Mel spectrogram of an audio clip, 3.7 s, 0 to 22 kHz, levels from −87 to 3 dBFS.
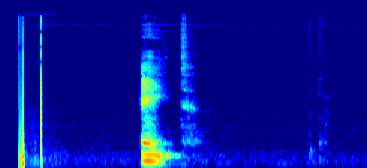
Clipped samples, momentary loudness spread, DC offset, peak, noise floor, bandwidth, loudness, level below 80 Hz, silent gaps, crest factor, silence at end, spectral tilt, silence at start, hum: under 0.1%; 22 LU; under 0.1%; -4 dBFS; -74 dBFS; 16.5 kHz; -28 LUFS; -52 dBFS; none; 30 dB; 1.8 s; -6 dB/octave; 0.2 s; none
